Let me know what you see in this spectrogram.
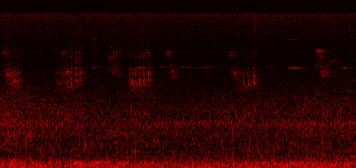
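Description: A bird chirping faintly, short high notes repeating at irregular intervals, over a low steady rumble.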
